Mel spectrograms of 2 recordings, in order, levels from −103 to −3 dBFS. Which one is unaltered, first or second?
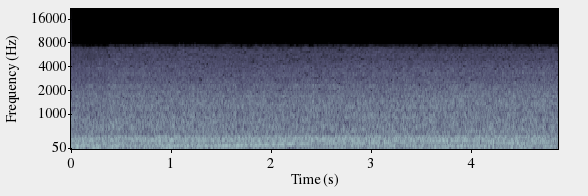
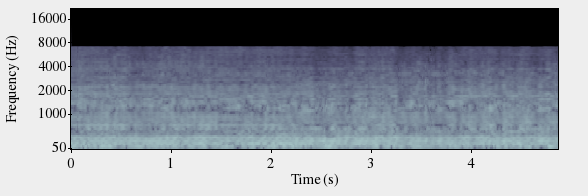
first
